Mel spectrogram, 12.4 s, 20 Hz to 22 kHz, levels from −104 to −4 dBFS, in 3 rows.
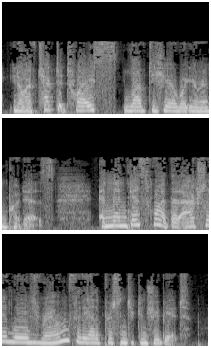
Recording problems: distortion; heavy; 6 dB below the speech
wrong speed and pitch; too slow and too low; 0.6 times normal speed
garbled, watery; slightly; nothing above 6 kHz

